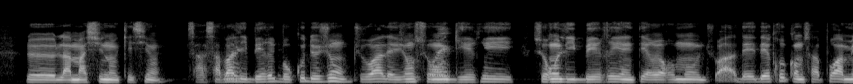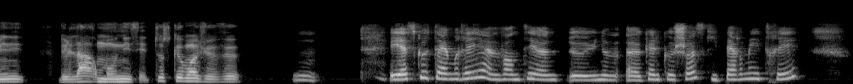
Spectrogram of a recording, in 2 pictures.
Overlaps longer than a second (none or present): none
